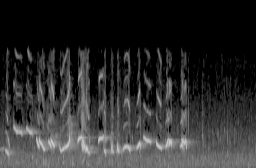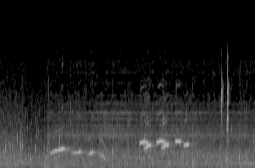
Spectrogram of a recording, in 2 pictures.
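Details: Oriental magpie-robin singing, played as therapy for a stressed kacer: a rapid run of varied twittering, slurred whistles and sharp clicks for about four seconds, then a pause and sparser whistled phrases.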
